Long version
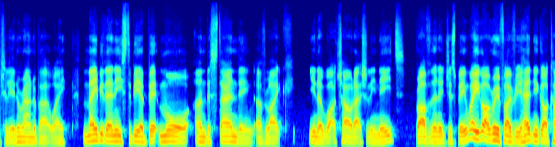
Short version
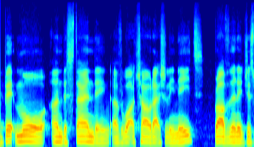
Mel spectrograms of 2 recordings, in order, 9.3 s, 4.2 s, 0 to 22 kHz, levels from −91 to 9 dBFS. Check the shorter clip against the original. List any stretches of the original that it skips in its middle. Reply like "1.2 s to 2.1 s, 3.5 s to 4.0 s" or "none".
4.4 s to 5.4 s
